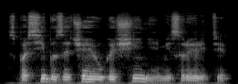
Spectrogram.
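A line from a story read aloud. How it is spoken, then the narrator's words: Quiet, holding back tears. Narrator (Russian): тихо сказала она, пытаясь сдержать дрожащую нижнюю губу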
